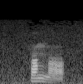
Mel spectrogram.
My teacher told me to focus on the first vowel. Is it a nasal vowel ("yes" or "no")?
no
